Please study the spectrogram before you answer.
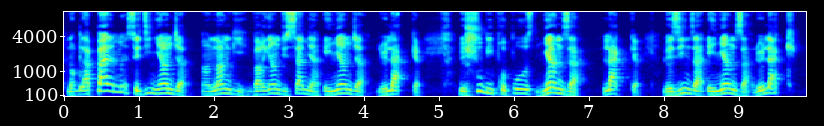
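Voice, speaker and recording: A man giving a scholarly lecture in a firm, insistent tone. He often repeats words while searching for phrasing and slows down to spell out foreign terms. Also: on the high side, animated, a bit bright, breathy edge.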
